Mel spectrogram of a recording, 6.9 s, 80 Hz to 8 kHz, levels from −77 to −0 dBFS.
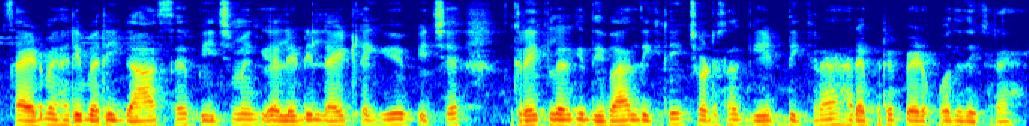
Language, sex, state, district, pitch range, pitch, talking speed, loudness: Hindi, male, Chhattisgarh, Bilaspur, 110-120 Hz, 115 Hz, 260 wpm, -18 LUFS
